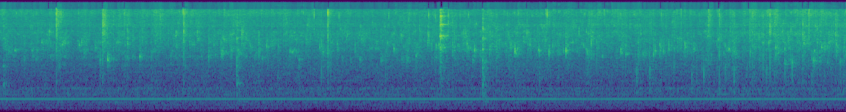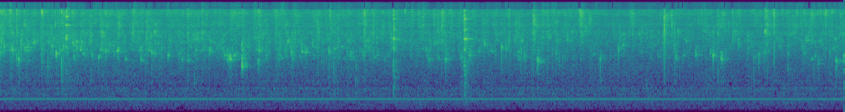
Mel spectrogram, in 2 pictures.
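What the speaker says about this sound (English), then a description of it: "so I'm gonna put my onions in" Onions frying in a pan for Cuban fried pork chunks, a steady, moderately loud hiss with occasional crackles and a constant background hum, no talk.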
